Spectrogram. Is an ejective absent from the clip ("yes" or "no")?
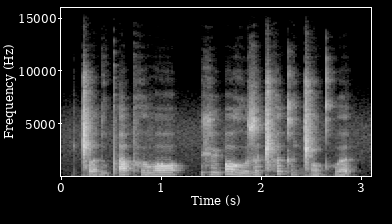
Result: no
